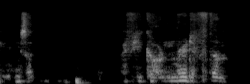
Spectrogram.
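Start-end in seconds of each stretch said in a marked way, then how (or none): 1.2-2.3 feeble, weak, near-whispered voice. Game master voicing an injured character who sits up weakly: weak voice. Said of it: "he kind of sits up weakly".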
